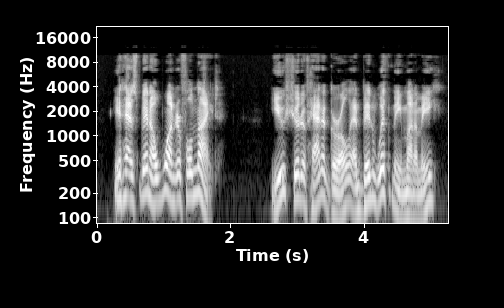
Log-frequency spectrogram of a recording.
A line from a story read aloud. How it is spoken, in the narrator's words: he cried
